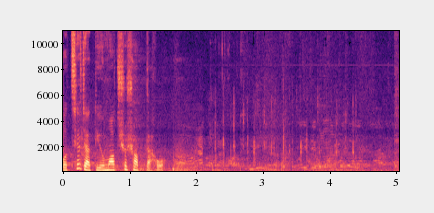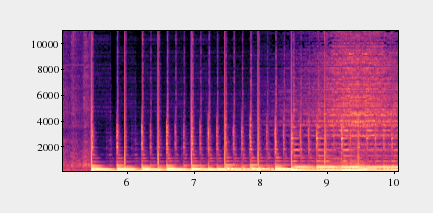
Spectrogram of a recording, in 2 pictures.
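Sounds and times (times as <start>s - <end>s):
people chatting: 0.0s - 5.3s.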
